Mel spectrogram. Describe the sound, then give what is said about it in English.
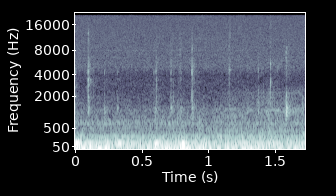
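Quick, irregular clicks of someone typing a web search on a computer keyboard, clear, with a low steady hum underneath and no talking. “Excuse the typing on the keyboard if it is too loud.”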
